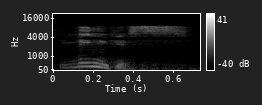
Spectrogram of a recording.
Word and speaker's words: Menzies: His name is Mingus. Mingus, yes. Goss. Yeah, Yeah, but it's pronounced, it's spelled M-E-N-Z-I-E-S.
